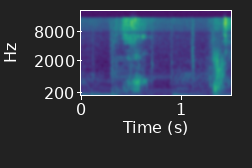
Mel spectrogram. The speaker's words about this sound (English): Excuse me, I had to take my sip of coffee.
